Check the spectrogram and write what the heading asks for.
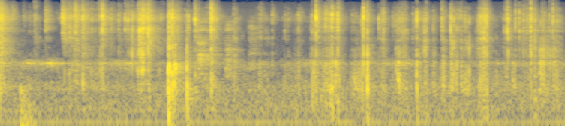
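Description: A homemade pop-it made of paper covered in wide tape crinkling and crackling as it is handled, in irregular crackles.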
